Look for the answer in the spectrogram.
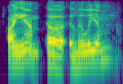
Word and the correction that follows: Illenium: I know I'm saying his name wrong. – Illenium.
